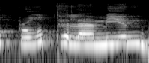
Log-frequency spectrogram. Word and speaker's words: Prothalamion: इट इज़ प्रोथैलेमियन एंड नॉट प्रोथैल्मियन। बहुत सारे लोग इसको प्रोथैल्मियन प्रोनाउंस करते हैं, which is very wrong. The correct pronunciation to this is प्रोथैलेमियन एंड इट्स अ poem written by Edmund Spenser, not poem.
